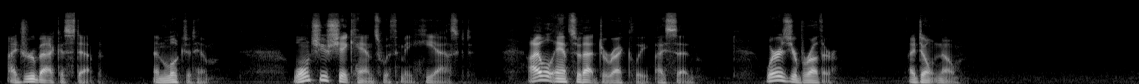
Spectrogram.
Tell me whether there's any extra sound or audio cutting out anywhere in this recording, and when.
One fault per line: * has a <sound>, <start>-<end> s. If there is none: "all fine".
all fine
